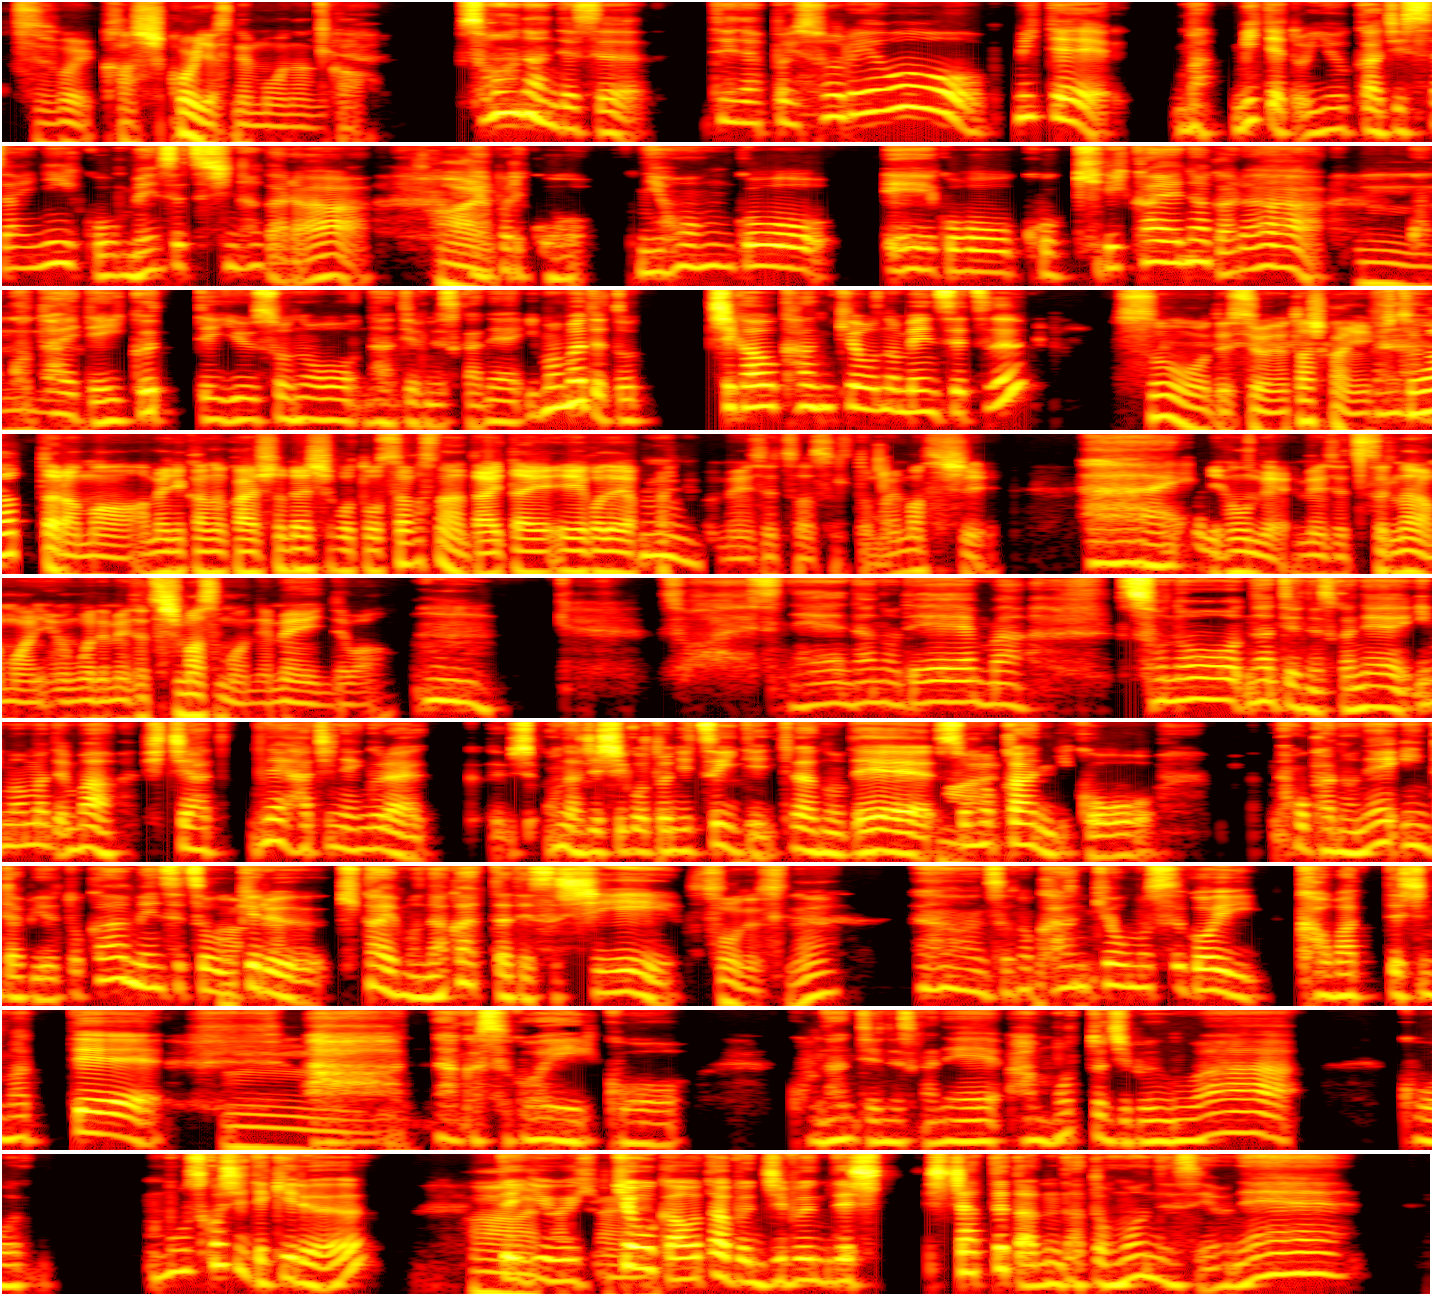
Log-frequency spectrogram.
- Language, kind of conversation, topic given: Japanese, advice, 失敗した後に自信を取り戻す方法は？
- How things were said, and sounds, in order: other background noise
